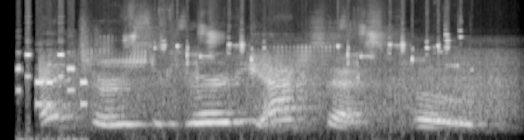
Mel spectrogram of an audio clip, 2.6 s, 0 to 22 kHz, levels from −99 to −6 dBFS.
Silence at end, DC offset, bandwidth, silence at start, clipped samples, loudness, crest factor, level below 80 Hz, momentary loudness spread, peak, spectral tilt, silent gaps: 0.05 s; under 0.1%; over 20 kHz; 0.1 s; under 0.1%; -18 LUFS; 18 dB; -56 dBFS; 6 LU; -4 dBFS; 4 dB/octave; none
